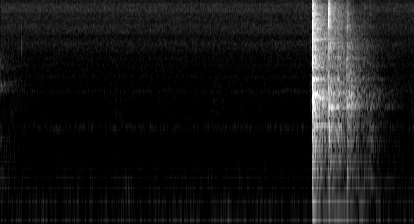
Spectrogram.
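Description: A single sharp clank, something knocking against the steel worktable, about three seconds in, ringing out and fading within a second; before it, only faint room tone.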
